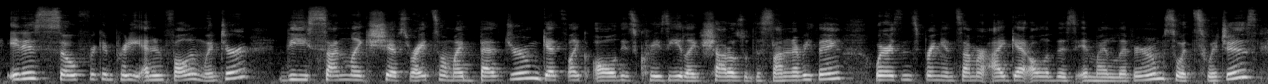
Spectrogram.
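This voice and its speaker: A woman's voice: mid-range voice, normal speed, a little mellow. Chatty young woman vlogging at home. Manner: chatty, filler-heavy with many "like"s. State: morning voice, just woke up. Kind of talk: casual vlog chat. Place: her apartment, indoors.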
